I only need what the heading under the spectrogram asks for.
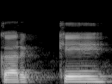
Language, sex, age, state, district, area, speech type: Punjabi, male, 18-30, Punjab, Fazilka, rural, read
